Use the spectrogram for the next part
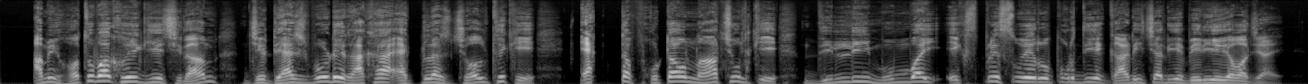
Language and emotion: Bengali, surprised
